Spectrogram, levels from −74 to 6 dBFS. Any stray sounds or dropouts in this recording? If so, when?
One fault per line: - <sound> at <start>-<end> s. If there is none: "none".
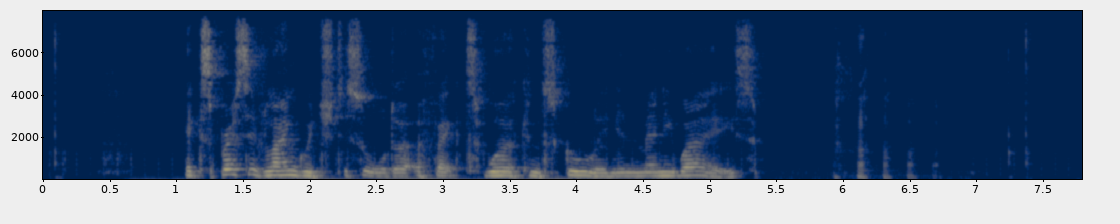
- laugh at 5.9-6.8 s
